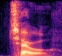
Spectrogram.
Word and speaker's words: Cherrell: Kate Cheryl. Congrat. You pronounced that perfectly.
